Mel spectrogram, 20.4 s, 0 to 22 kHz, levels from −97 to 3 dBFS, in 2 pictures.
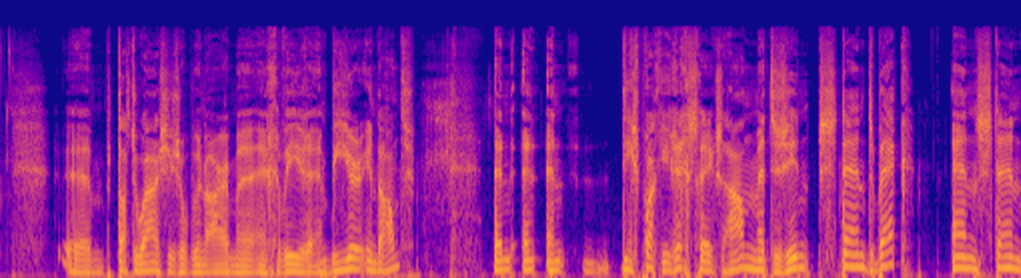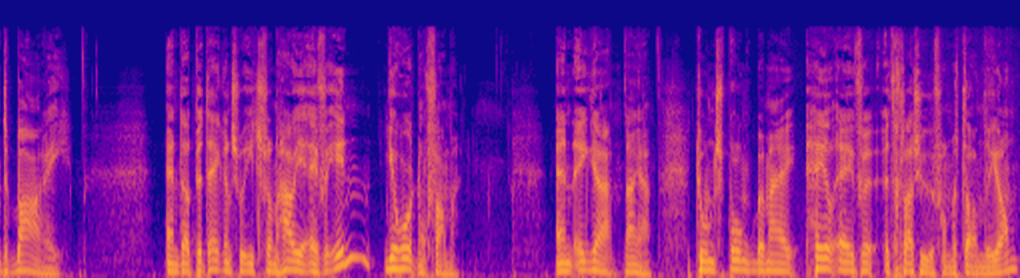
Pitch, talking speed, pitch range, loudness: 115 Hz, 175 wpm, 100-135 Hz, -21 LUFS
